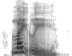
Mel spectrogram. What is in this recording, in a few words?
"LIGHTLY", english; 3000 words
